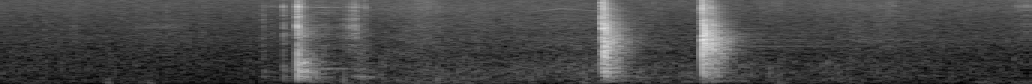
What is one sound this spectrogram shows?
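A hand tool snaps sharply through stiff paper a few times.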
